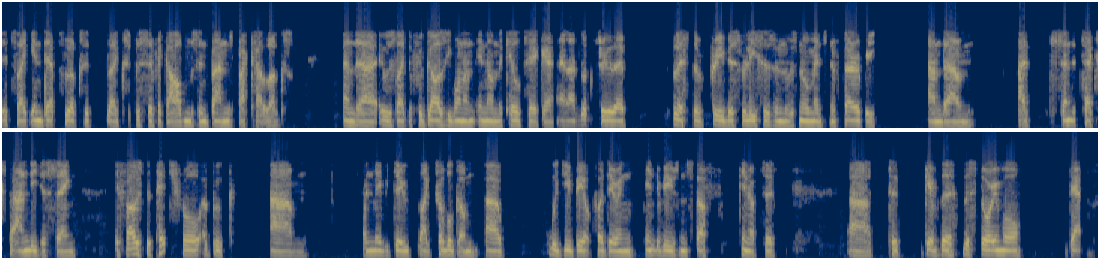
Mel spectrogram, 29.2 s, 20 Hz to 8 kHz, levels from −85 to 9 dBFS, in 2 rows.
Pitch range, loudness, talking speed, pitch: 95-110 Hz, -20 LUFS, 180 wpm, 100 Hz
